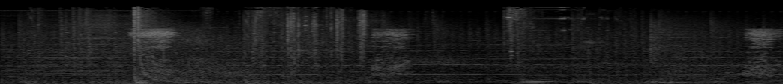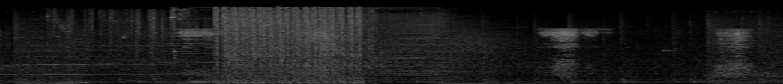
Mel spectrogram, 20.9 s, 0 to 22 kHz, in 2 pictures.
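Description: Bursts of gunfire from an enemy mounted gun in Mass Effect 3, repeated cracks and rattling shots at moderate distance over constant battlefield rumble, with a louder sustained volley partway through.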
